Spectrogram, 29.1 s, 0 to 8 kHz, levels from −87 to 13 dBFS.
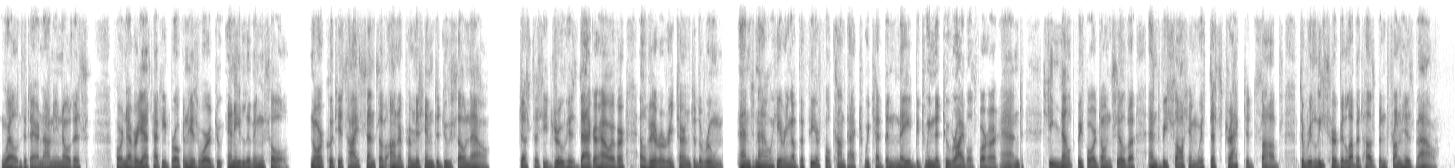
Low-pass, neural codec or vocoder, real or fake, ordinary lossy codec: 7.2 kHz; none; real; Opus, 24 kbps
